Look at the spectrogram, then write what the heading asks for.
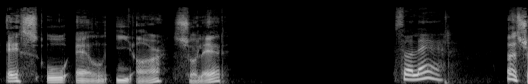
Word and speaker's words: soler: and this is a very interesting verb indeed it's spelled s-o-l-e-r Soler Soler that's right we'll talk about first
